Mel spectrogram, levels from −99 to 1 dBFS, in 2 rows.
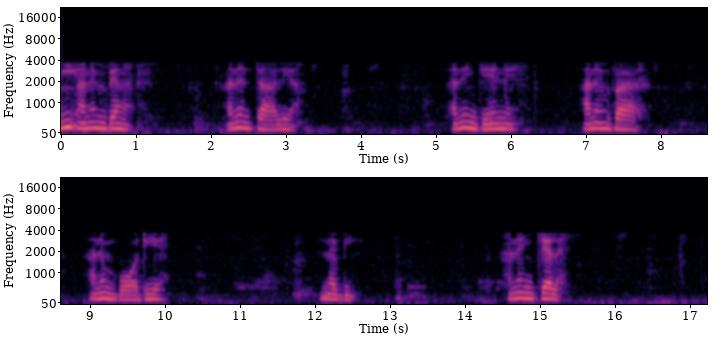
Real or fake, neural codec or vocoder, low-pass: real; none; 3.6 kHz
